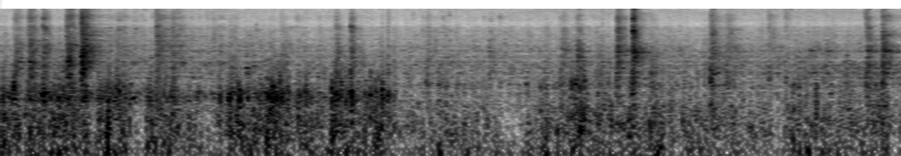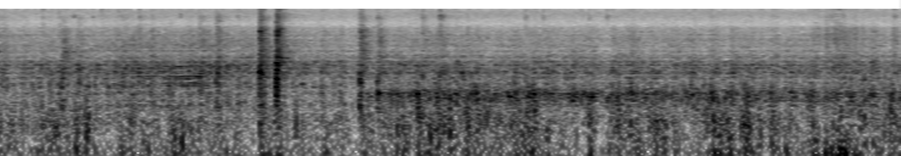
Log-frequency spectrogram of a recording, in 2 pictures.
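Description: Passenger train coach running at speed, heard from its open doorway: a steady rumble with irregular sharp clacks of the wheels over rail joints. It is a little louder for the first few seconds.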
